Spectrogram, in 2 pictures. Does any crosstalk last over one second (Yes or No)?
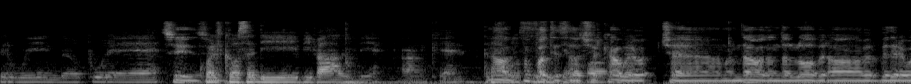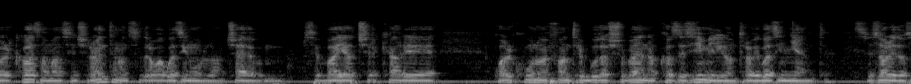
Yes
